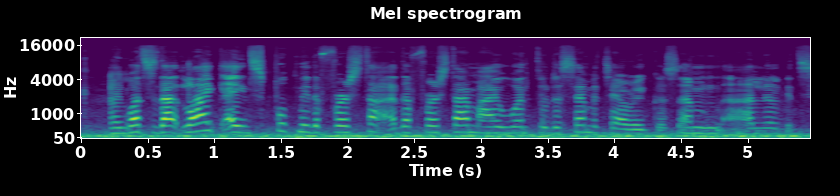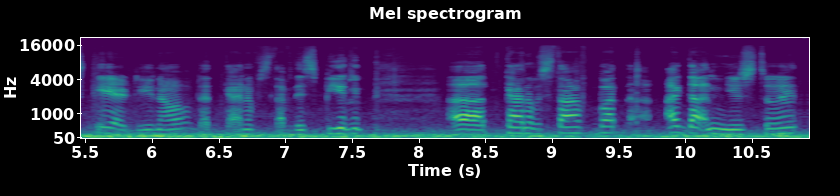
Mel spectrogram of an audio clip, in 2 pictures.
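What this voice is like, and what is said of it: Noticeable non-native accent. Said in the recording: “So I can sell almost anything despite the accent.”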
